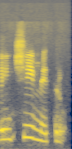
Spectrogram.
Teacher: O ti é o mais forte, a antepenúltima mais forte leva acento. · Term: proparoxítona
